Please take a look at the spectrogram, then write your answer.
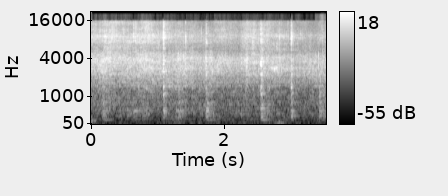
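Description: Turmeric, chili and coriander powders sautéing in a pan for a palak potato masala gravy, a steady close sizzle broken by several sharp scrapes of a stirring spoon, with no talking.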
